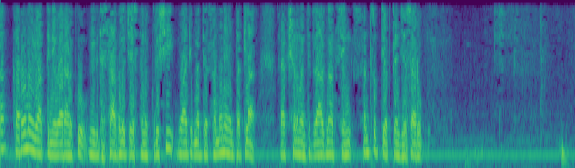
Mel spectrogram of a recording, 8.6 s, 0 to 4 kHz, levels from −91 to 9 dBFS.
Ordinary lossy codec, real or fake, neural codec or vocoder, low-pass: none; real; none; 3.6 kHz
